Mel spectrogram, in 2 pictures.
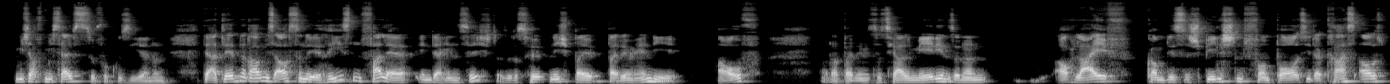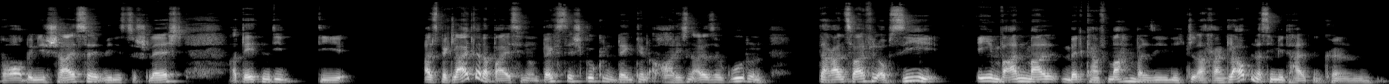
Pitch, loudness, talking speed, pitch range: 115 Hz, -16 LUFS, 190 wpm, 105-135 Hz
